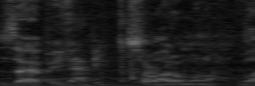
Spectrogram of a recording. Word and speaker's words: Zapp: Yeah, I believe he pronounces it Zappy.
